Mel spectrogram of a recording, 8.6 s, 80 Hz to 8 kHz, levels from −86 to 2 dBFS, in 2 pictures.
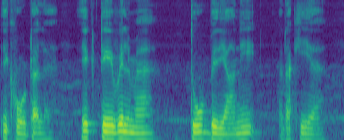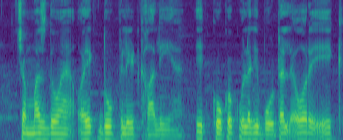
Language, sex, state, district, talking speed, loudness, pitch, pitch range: Hindi, male, Madhya Pradesh, Katni, 190 wpm, -20 LUFS, 125 Hz, 115-130 Hz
